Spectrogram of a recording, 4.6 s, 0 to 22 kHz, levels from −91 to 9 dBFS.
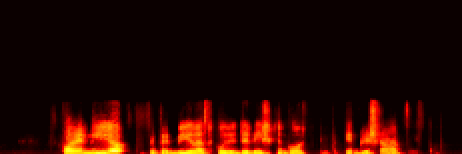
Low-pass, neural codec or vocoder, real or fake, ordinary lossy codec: none; codec, 16 kHz, 1 kbps, X-Codec, HuBERT features, trained on general audio; fake; none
